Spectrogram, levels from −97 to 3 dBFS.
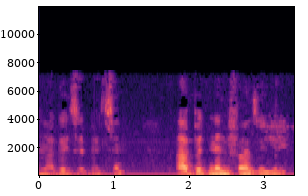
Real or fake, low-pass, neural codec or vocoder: real; 7.2 kHz; none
